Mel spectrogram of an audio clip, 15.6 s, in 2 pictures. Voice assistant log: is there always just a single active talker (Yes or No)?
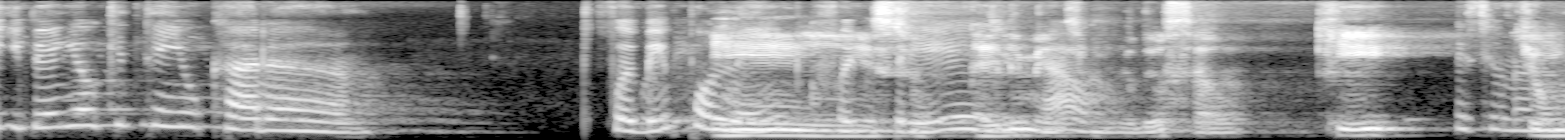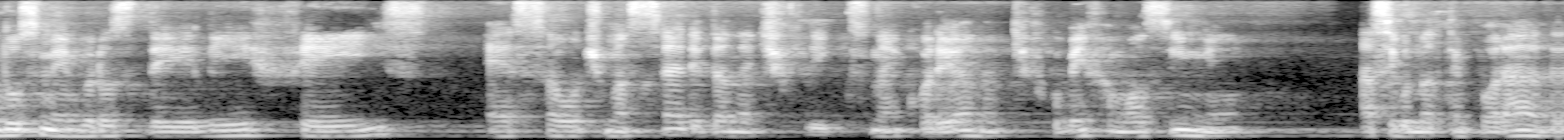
No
